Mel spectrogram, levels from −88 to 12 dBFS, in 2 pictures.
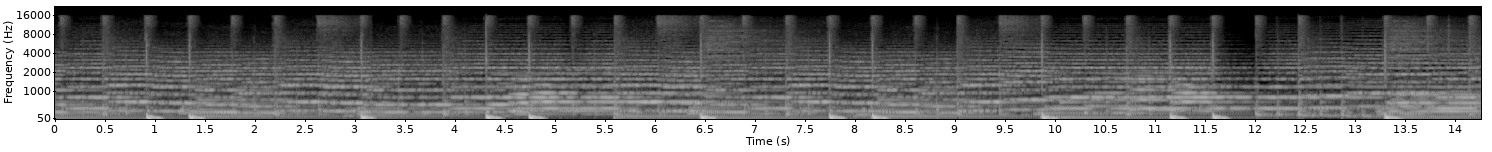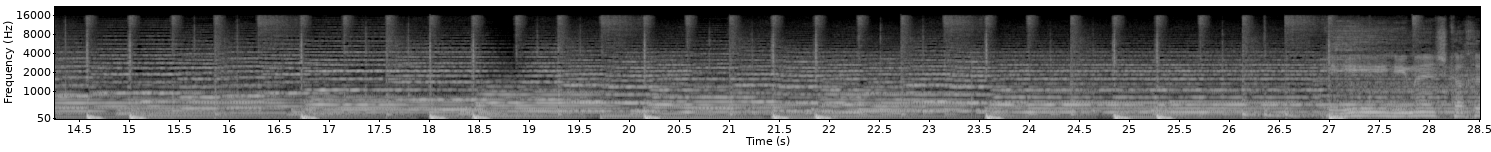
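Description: Overlap between stream segments, whose time stamps point to 2-second segments, makes the player trim sound that was never doubled. At 3.44, 9.44 and 23.43 s, between 6 and 15 ms disappears, so the waveform jumps and each spot gives a brief click or tiny skip.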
